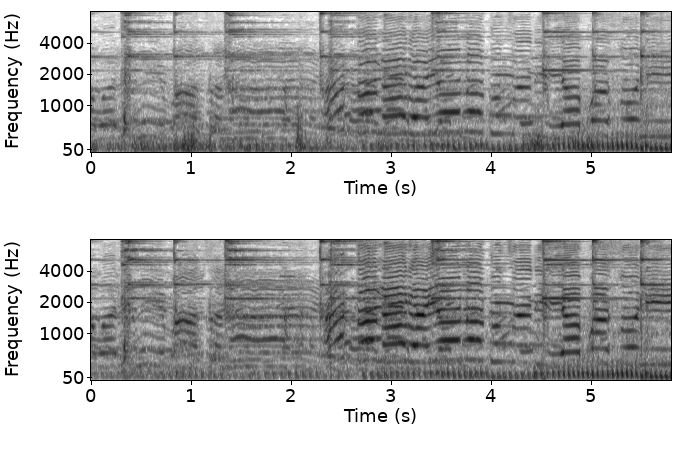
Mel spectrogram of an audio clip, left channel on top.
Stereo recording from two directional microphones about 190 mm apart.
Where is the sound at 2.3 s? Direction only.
10° left (ahead or behind).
